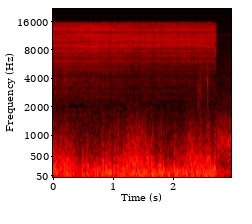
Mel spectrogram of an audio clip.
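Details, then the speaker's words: Trailer tire, no bubbles with detergent, then a steady sharp hiss of air spouting as the pump refills it, cutting off after about three seconds; puncture dead center in the tread, marked with an awl for plug-kit repair. "well I'll hook up the pump see what happens when I fill it up again that's when a whale of a hole started to spout"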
